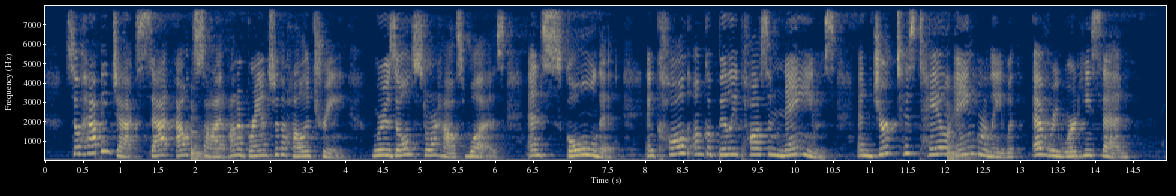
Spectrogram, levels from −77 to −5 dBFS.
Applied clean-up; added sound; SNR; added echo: none; Piano; 12 dB; reverberation time 1.6 s.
